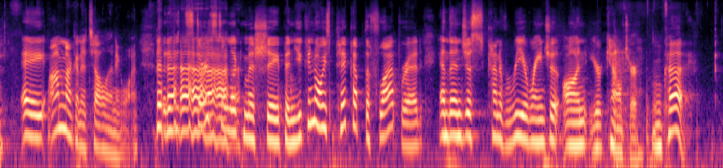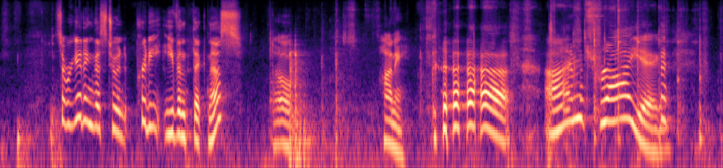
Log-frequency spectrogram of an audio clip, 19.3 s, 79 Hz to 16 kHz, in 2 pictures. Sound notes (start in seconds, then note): 15.4 Julia laughs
